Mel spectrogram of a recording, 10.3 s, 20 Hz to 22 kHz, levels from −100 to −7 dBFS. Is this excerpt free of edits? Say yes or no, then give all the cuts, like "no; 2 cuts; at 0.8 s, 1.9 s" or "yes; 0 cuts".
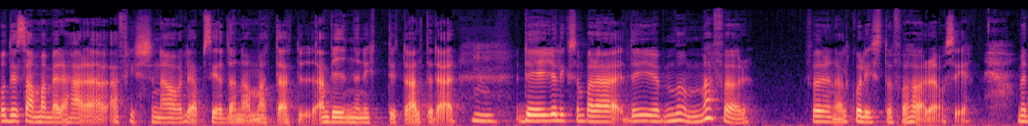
yes; 0 cuts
